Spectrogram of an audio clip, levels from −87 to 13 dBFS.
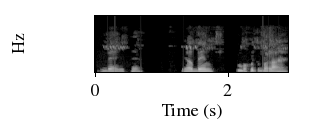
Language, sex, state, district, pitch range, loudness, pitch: Hindi, male, Bihar, Lakhisarai, 135-160 Hz, -25 LUFS, 140 Hz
